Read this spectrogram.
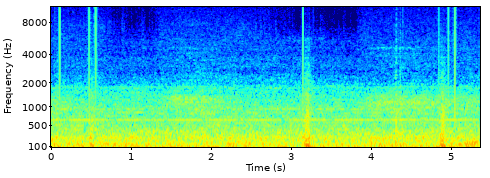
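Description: A spacecraft engine hums with a low, steady rumble.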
